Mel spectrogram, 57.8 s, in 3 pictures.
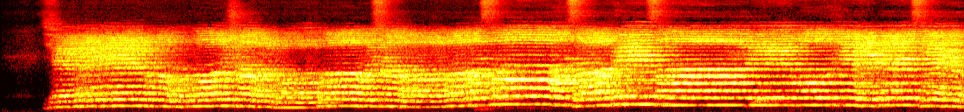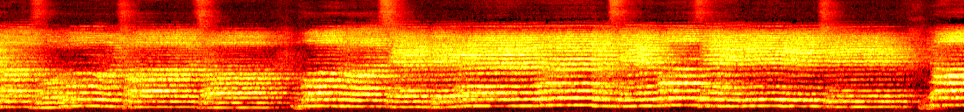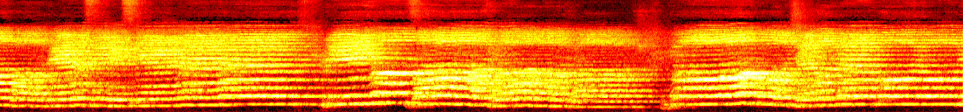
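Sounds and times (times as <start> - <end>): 
Orthodox stichera chant in tone five: 0.8 - 57.8.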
